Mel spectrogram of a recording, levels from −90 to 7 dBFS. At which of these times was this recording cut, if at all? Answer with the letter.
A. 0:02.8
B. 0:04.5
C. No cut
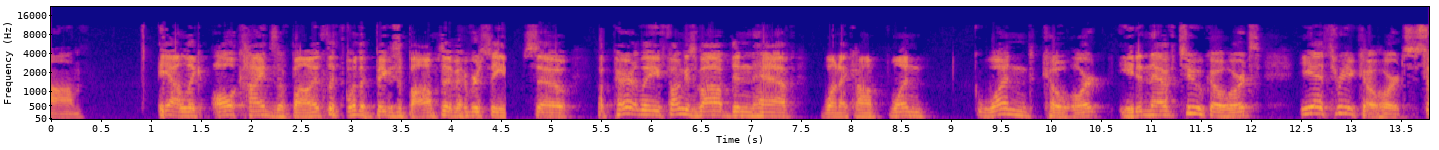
B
